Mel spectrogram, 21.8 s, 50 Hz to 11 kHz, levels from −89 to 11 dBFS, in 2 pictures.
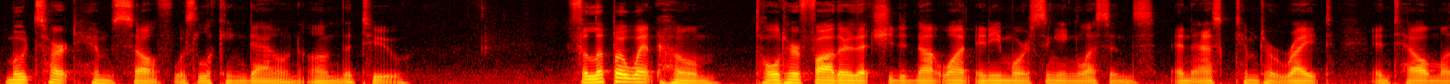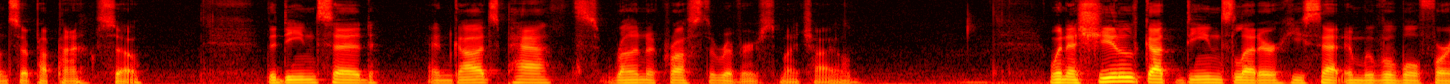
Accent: American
